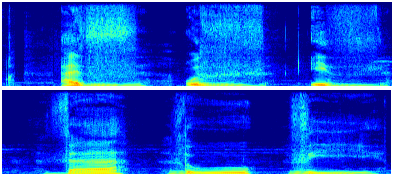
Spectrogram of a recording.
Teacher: The letter Dal has Jahr and Rakhawah, so even though the breath does not flow, the sound continues to flow easily while it is always recited with Tarqiq.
